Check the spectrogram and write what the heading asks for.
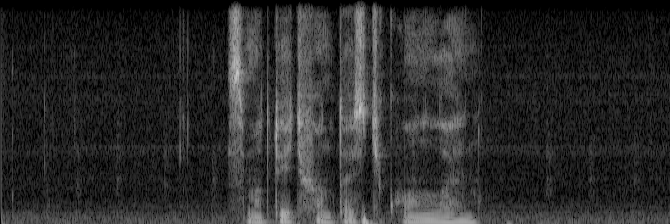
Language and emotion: Russian, neutral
